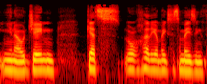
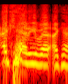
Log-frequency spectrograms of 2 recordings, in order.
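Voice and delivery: mock helpless, uncontrollable laughter; 7 semitones higher, 7 dB louder than usual. Retelling someone on set who couldn't stop laughing, imitating someone laughing uncontrollably. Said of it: "she couldn't stop laughing".

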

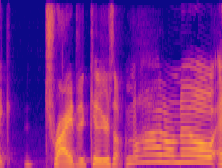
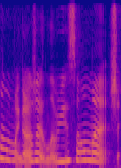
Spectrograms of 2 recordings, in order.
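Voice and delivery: mock tearful crying voice, high and very quiet; 9 semitones higher, 13 dB quieter than usual. Retelling a scene, voicing Bella: imitating Bella crying. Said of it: "Bella's just crying and is like".

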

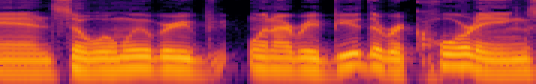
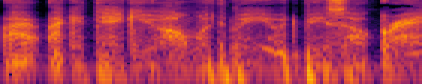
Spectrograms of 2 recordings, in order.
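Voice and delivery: whispered murmur, breathy, hushed, barely voiced; 5 dB quieter than usual. Retelling a voice the speaker heard, imitating a whisper. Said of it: "this whisper that is like".

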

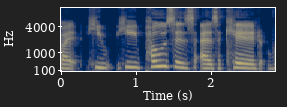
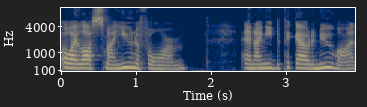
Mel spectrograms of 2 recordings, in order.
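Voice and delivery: put-on older Southern gentleman accent. Retelling how he called to get a new uniform, in an older Southern gentleman accent. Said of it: "he puts on like kind of this like Southern accent, like he's like an older Southern gent".

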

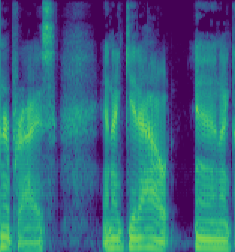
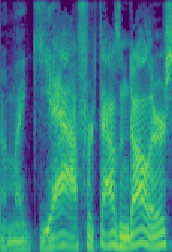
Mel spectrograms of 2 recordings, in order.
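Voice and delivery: ordinary delivery

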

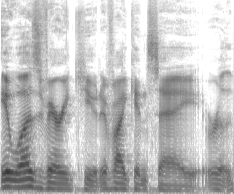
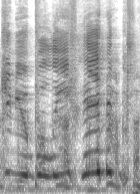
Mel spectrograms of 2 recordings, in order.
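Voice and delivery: mock thrilled, very high excited child's exclamation; 4 dB louder than usual. Retelling how a kid turned around after the post-credit scene: imitating an excited kid. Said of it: "he got so excited".

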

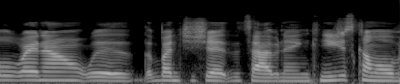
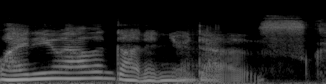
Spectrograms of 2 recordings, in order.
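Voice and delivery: put-on very quiet, soft, innocent doe-like baby-deer voice; 3 semitones higher, 12 dB quieter than usual. Retelling a movie scene where a woman asks him about a gun, baby-deer voice. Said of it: "And just baby dear voice".

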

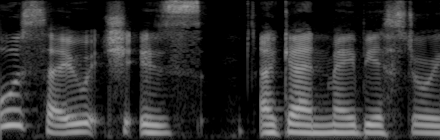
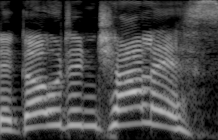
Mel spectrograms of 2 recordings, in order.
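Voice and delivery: very high, loud, genuinely thrilled excited shout; 12 semitones higher, 7 dB louder than usual. Retelling seeing a chalice in a shop window: retelling own excited shout. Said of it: "and I shouted".

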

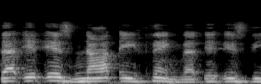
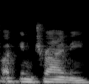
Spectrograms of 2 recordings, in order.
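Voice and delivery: blunt, daring, spat-out, in-your-face defiance; 4 semitones lower, 5 dB quieter than usual. Retelling how the governor goes hard: imitating a defiant governor. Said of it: "the legit spit in your face".

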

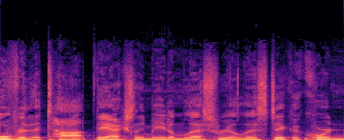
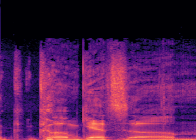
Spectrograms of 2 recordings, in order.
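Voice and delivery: very slow, deliberate, drawn-out delivery; 6 dB quieter than usual. Quoting another corny action hero slogan: Duke Nukem impression. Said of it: "That's your best impression yet".

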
